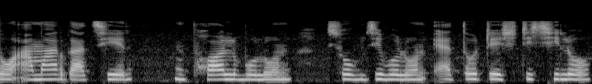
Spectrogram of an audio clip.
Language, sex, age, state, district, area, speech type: Bengali, female, 60+, West Bengal, Purba Medinipur, rural, spontaneous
